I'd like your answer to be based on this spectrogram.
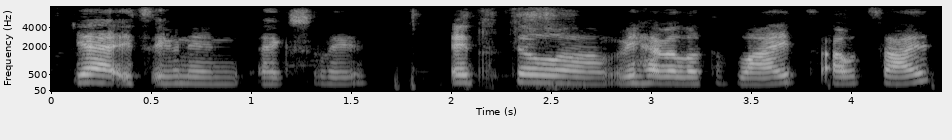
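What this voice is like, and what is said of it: Slight Russian accent in English. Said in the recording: “sounds a little Russian, you know, but you have a very nice accent.”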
